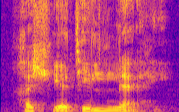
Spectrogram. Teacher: لام لفظ الجلالة بعد الكسر دائما مرققة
